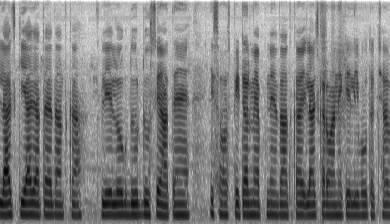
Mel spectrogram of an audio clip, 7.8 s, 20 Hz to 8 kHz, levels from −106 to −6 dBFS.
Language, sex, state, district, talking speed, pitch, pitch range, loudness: Hindi, male, Chhattisgarh, Kabirdham, 200 wpm, 145 Hz, 145-150 Hz, -18 LUFS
